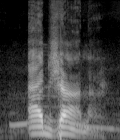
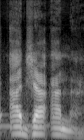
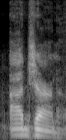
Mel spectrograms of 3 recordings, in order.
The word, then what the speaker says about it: Ajana: In Igbo, like if two words are following each other, like Ajana, you wouldn't say Ajaana. It becomes one word, like they one of the vowels will drop. And so it just becomes Ajana.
